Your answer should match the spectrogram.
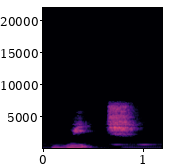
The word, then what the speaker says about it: which: W-H-I, som de UI, which, which. W-H-E, som de U, where, when, where, when.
